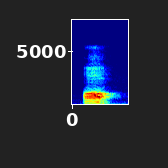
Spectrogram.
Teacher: saat kita mengucapkan vowel a mulut terbuka lebar. Sementara lidah berada dalam posisi yang rendah. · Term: open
